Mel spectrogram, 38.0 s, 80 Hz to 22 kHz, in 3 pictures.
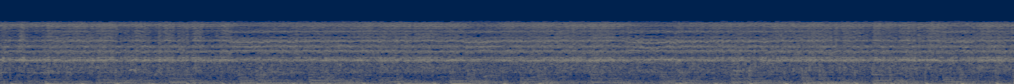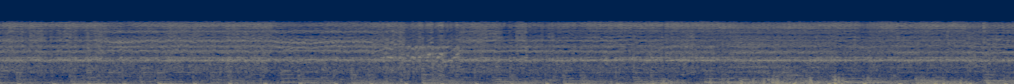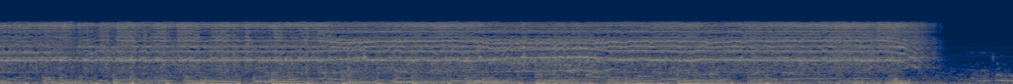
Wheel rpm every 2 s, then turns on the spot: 160, 160, 160, 160, 160, 160, 160, 160, 160, 160, 160, 160, 160, 160, 160, 160, 160, 160, 50.
none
